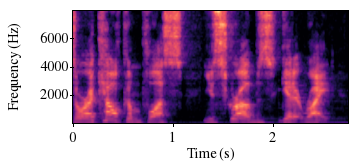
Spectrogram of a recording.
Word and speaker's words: Orichalcum: Anyway, I've been informed many times by the internet that it is Orichalcum Plus. It's like a Greek K, like Kerberos. It's Orichalcum Plus.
